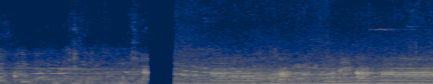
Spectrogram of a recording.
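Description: Amplified voice and music from a campaign van's horn loudspeakers over city traffic rumble, with held sung notes; the sound cuts out for a moment about a second and a half in.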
